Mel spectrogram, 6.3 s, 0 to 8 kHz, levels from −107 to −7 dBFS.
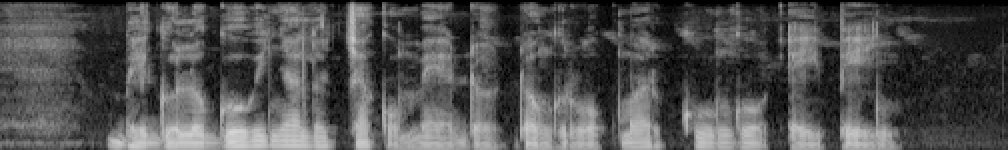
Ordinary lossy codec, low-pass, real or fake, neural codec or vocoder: none; 7.2 kHz; real; none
